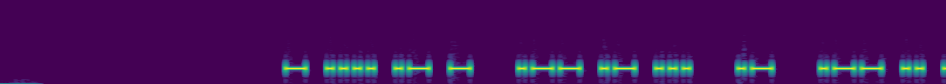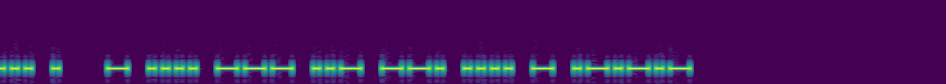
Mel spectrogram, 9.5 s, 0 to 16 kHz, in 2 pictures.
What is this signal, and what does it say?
Morse code, heard as a keyed tone, about 36 wpm, 700 Hz. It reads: THAT WAS A WISE THOUGHT.
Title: Sentences from Top 1600 Words 35wpm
